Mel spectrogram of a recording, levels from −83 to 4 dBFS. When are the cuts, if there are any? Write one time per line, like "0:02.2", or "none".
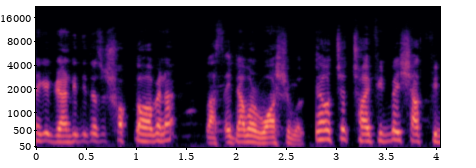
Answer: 0:02.8

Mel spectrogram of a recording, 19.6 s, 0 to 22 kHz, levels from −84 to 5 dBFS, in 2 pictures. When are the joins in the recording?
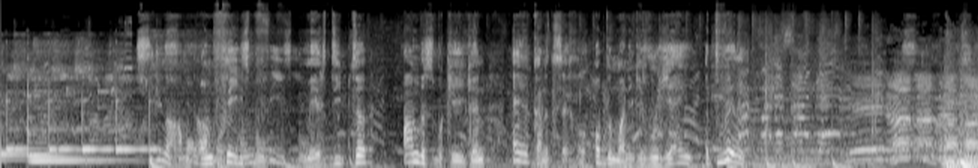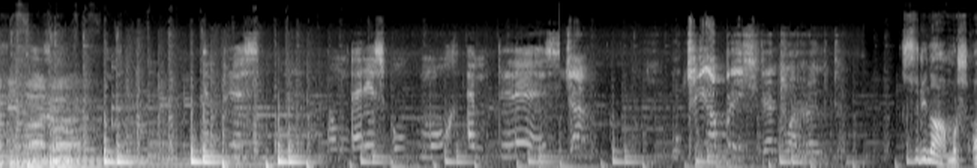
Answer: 0:01.2

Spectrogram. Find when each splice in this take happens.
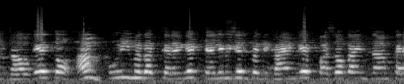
0:01.1

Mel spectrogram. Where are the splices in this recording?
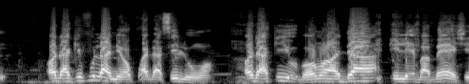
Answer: none

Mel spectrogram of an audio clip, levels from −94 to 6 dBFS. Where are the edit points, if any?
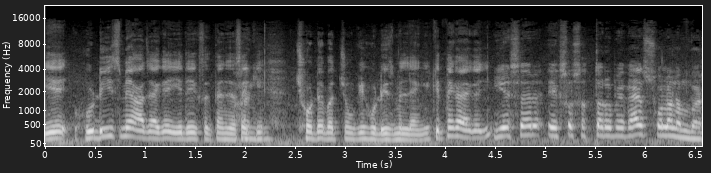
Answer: none

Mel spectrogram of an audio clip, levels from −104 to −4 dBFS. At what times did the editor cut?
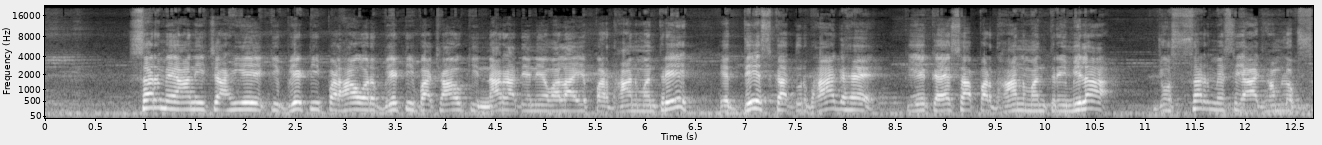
none

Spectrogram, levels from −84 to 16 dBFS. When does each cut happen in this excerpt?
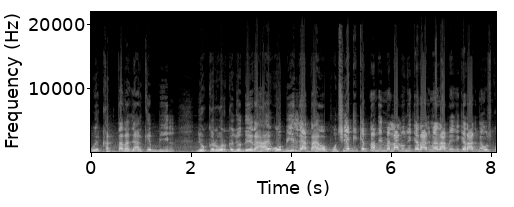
none

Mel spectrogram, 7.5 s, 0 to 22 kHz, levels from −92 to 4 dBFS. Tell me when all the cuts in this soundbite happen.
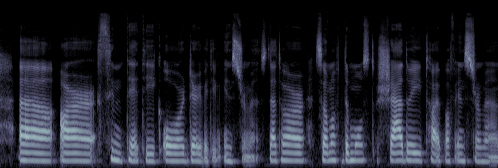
0:01.5
0:05.1

